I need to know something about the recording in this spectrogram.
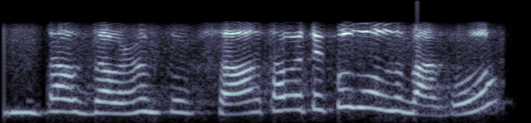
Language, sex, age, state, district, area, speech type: Nepali, female, 18-30, West Bengal, Darjeeling, rural, conversation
